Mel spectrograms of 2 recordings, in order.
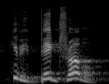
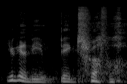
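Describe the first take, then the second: First: Louder, firm, no laugh now; emphatic warning. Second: Quick, lower, a laugh breaking into the warning. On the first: Pastor repeating the warning to the congregation, firm. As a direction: drive the warning home in earnest. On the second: Pastor warning the congregation with a laugh. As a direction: chuckle through the threat. Warning about judgment day. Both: Real, not acted.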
